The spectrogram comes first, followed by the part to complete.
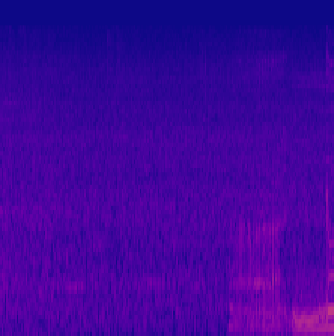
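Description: Steady background noise, then about three seconds in a woman's voice hums a held "mmm".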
